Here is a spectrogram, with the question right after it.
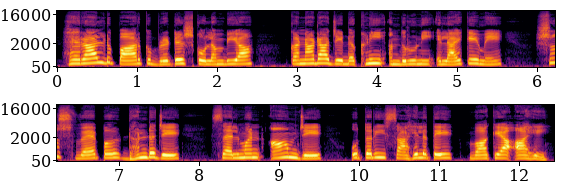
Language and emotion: Sindhi, neutral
